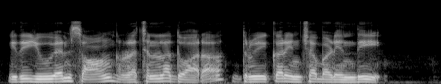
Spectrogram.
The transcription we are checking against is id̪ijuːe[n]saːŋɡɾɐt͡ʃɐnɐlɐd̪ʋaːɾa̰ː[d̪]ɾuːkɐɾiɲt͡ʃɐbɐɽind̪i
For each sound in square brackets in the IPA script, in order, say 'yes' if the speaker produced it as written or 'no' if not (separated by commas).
yes, yes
